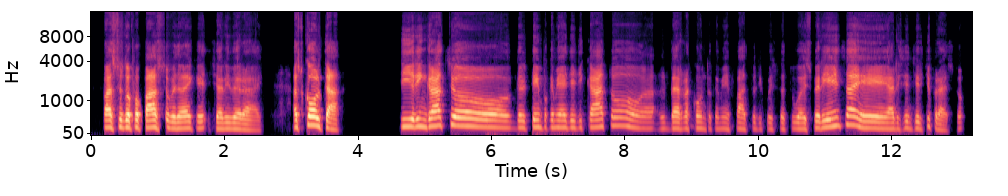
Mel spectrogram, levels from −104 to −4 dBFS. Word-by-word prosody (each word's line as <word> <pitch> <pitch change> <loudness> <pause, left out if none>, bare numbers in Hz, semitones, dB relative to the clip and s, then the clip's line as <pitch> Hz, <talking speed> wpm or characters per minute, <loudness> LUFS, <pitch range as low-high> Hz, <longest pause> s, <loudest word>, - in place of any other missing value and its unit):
Passo 170 +1 +3
dopo 170 0 +5
passo, 170 +1 +4
vedrai 150 0 +1
che 150 +1 -7
ci - - -5
arriverai. 130 -6 -4 0.5
Ascolta, 170 - +5 0.9
ti 185 0 0
ringrazio 190 -4 +2
del 160 0 -8
tempo 170 -1 -6
che 170 - -9
mi 170 - -6
hai 165 0 -4
dedicato, 175 +2 -6
a 145 0 -14
il 140 +1 -18
bel 145 +1 -4
racconto 145 0 -11
che 145 - -19
mi 140 - -17
hai 130 - -16
fatto 145 0 -13
di 135 -1 -25
questa 135 +1 -17
tua 140 +1 -9
esperienza, 180 - -1
e, 155 -6 +1
a 140 - -3
risentirci 145 +4 -12
presto. 130 +5 -12
160 Hz, 145 wpm, -20 LUFS, 145-180 Hz, 0.9 s, dopo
